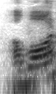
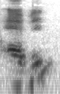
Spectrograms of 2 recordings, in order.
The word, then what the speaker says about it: Avon: Avon or Avon, either way you pronounce it, it is right, okay?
